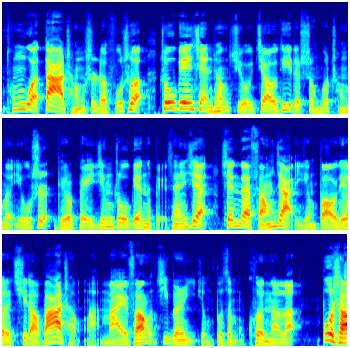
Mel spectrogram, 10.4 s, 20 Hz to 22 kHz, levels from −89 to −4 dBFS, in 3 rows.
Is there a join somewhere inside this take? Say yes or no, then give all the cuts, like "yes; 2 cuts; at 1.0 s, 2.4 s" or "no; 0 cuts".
yes; 2 cuts; at 1.5 s, 5.6 s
